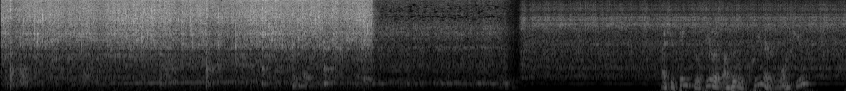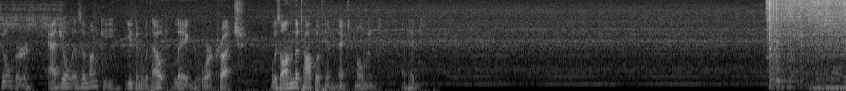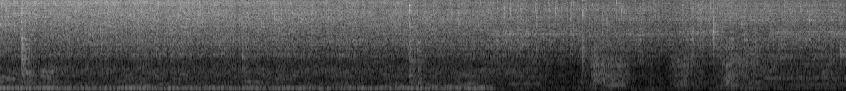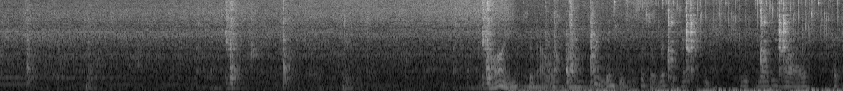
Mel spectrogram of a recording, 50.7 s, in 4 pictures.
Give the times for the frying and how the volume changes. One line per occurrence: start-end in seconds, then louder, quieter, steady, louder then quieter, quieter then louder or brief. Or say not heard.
0.0-5.6 steady
24.1-50.6 quieter then louder.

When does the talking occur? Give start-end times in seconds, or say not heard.
9.9-19.2, 45.2-50.6.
